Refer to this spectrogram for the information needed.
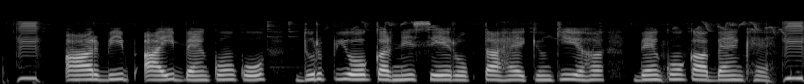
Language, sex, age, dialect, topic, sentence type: Hindi, female, 25-30, Garhwali, banking, statement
